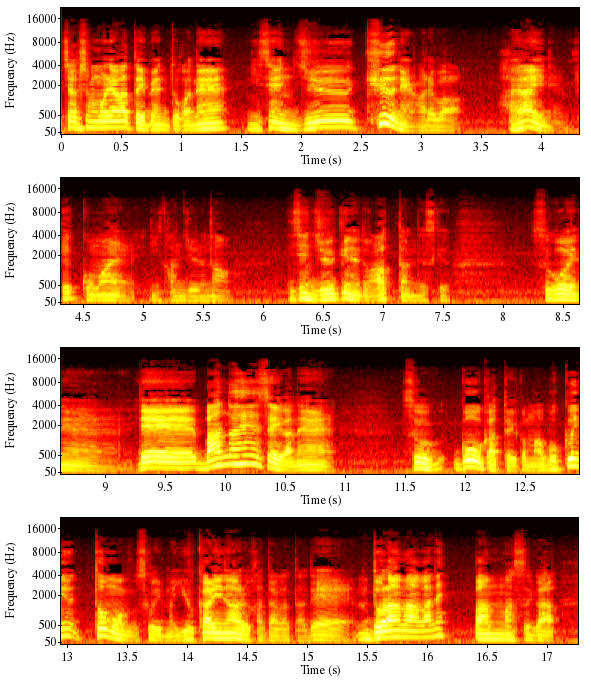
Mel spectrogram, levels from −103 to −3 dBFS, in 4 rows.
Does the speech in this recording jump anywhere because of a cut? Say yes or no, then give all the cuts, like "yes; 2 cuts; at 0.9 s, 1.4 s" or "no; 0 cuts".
yes; 1 cut; at 9.3 s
